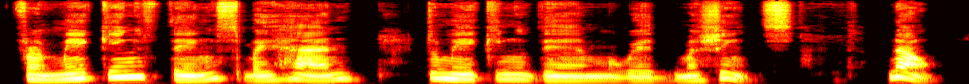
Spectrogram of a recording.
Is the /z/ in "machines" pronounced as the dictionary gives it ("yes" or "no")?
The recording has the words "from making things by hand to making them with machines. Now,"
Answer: no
